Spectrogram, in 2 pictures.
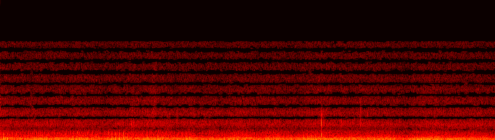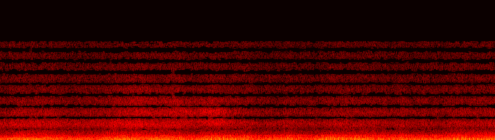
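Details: Petted house cat Mow Mows giving a soft, even purr, a low continuous buzzing rumble with slight rises and falls, a single sharp click and faint rubbing of fur.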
